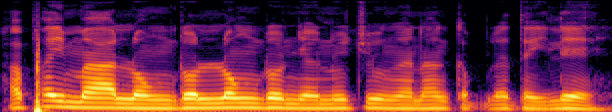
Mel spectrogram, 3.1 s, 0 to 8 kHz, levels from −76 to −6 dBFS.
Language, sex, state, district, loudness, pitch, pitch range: Wancho, male, Arunachal Pradesh, Longding, -13 LUFS, 115 Hz, 110-125 Hz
